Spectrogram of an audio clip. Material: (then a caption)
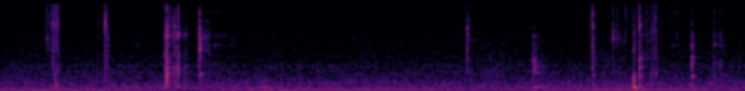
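Soap. A blade slices a thin layer off a solid lilac soap bar with a gold-coated rim, held in a hand with painted nails. Sparse, short, bright clicks and scrapes stand out over a quiet, steady low hum.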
